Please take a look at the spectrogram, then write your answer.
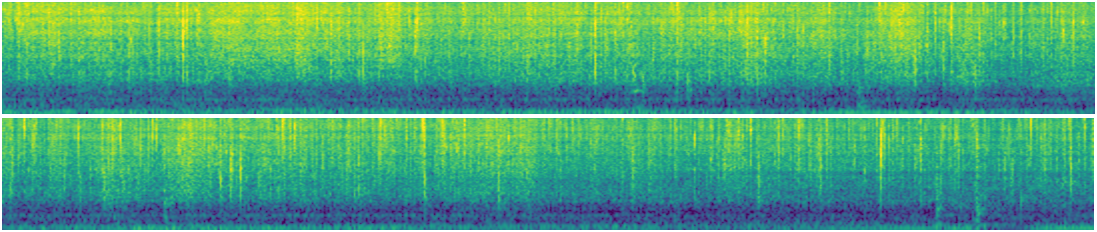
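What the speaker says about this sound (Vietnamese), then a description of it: "Mình sẽ chiên nó vàng tiếp lần nữa là mình đưa ra là ok nha bác." Leftover rice cakes fry in a pan, giving a steady, continuous close sizzle and crackle with no talking throughout.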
